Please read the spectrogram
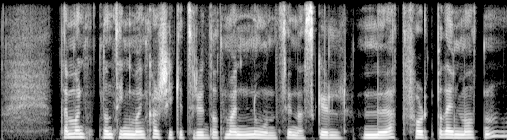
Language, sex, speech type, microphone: Norwegian, female, spontaneous, Shure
